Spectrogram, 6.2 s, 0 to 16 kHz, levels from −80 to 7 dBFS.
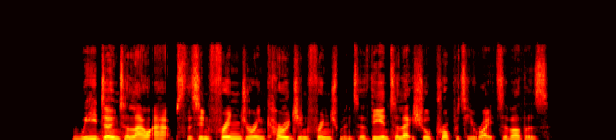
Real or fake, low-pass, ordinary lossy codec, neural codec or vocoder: real; 10.8 kHz; MP3, 96 kbps; none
